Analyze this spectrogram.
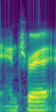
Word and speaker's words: Entra: directory for were leveraging entra ID or intra ID I got to get the real pronunciation of that is it entra or intra we I would say it's entra um but let's say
